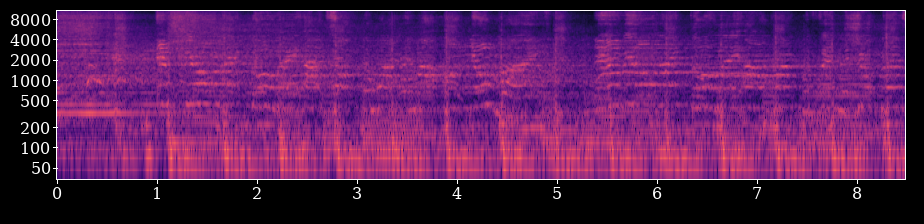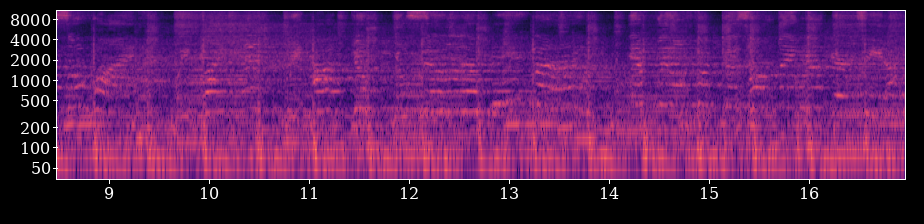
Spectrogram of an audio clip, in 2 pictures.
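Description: Live pop song: a female singer singing into a microphone over a full band with drums, bass and keyboards, with a steady drum beat and heavy low end through the PA.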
